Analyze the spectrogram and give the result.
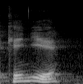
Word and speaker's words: Kanye: Kane ficou pistola. Kane que fala, né o Kane, como é que fala? – Kane? Acho que é Kanye.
